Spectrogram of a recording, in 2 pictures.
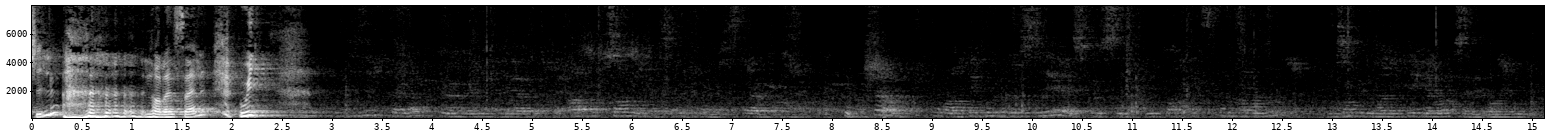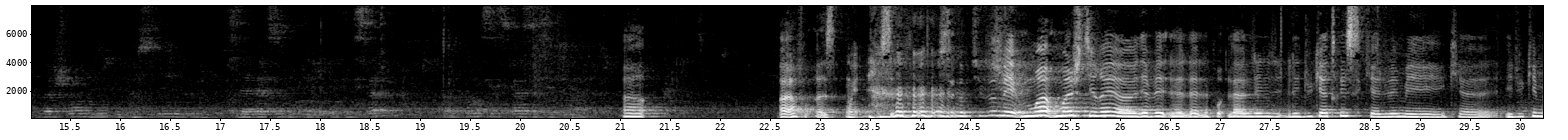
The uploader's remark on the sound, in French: Enregistré en direct du festival PodRennes. Mais aujourd'hui, vu que l'introduction est également enregistrée en direct, nous allons tout de suite en apprendre plus ensemble.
